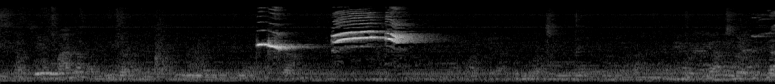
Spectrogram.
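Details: Oriental magpie-robin kept as a hobby cage bird at home, producing a strange sound: a clear whistle followed by two harsh, nasal, strongly harmonic notes close together, then quiet with soft background murmur.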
